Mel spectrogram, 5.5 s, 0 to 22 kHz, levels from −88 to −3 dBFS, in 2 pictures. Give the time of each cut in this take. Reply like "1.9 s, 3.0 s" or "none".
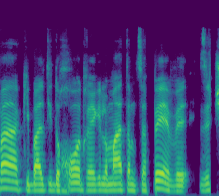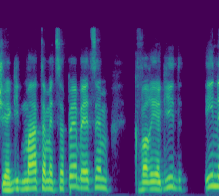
1.0 s, 2.6 s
